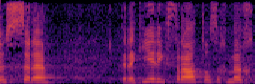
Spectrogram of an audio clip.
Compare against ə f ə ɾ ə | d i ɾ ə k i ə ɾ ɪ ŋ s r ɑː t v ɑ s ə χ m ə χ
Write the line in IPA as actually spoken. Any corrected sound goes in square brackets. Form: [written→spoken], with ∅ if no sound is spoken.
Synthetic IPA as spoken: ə [f→s] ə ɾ ə | d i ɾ ə k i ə ɾ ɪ ŋ s r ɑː t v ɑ s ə χ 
